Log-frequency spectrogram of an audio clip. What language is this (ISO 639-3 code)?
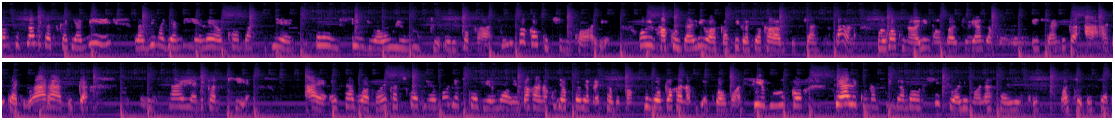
swa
